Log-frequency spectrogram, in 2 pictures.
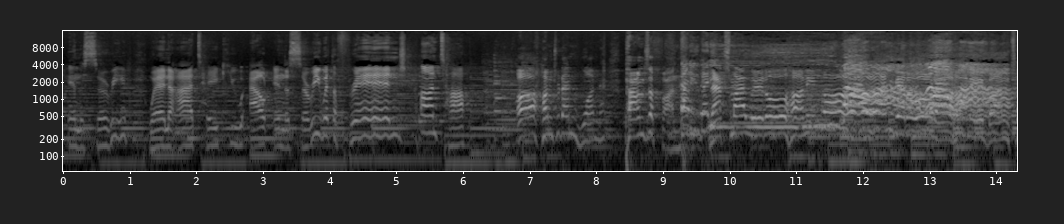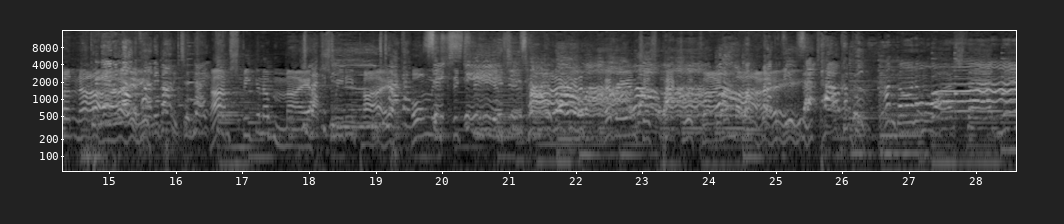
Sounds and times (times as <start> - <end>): Male singing: 0.0 - 6.1, 6.8 - 12.6, 16.5 - 20.3
Music: 0.0 - 28.6.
